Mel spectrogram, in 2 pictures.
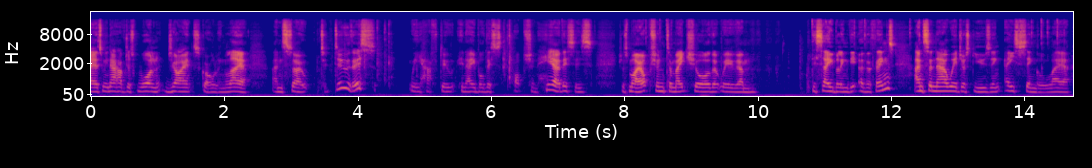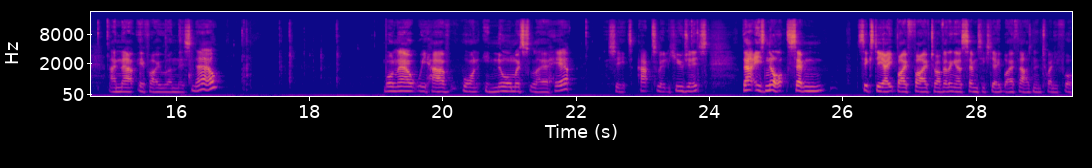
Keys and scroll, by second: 4.3 ctrl+Home, 6.2 Delete, 15.4 F6, 16.1 Return, 17.6 End, 18.3 End.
